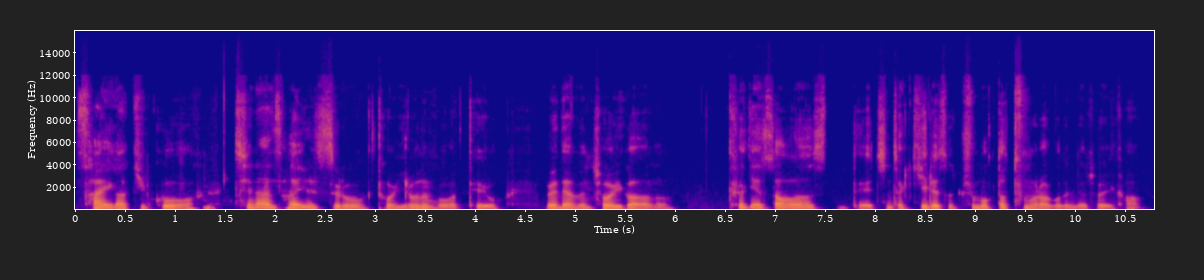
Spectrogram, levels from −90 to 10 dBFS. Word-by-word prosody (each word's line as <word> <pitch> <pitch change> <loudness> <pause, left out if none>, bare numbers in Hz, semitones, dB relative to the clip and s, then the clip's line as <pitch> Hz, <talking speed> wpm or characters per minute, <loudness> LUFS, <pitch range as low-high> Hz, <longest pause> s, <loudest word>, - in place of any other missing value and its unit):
사이가 135 -1 +3
깊고 110 -2 0 0.4
친한 145 -1 +3
사이일수록 130 -8 +1
더 105 -4 -3
이러는 100 +2 -1
것 85 -1 -3
같아요. 85 0 -1 0.5
왜냐하면 100 -1 +2
저희가 100 -3 +3 0.7
크게 145 0 +2
싸웠을 135 +1 +2 0.2
때 90 -1 -1
진짜 100 -1 -4
길에서 110 -3 +1
주먹다툼을 110 -2 -2
하거든요, 90 -1 -3
저희가. 85 0 -7
105 Hz, 280 characters per minute, -23 LUFS, 95-130 Hz, 0.7 s, 사이가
